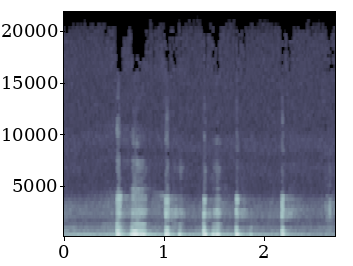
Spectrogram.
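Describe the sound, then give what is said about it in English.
A weak cough repeated several times in short, uneven bursts from a person who was hurt and cannot cough properly, some clustered together like strained attempts to clear the chest, with brief pauses between them and no talking. “I can't cough properly because my... where I was hurt in 8 months.”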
